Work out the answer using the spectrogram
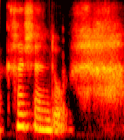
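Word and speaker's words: crescendo: D'accord, c'est un mot italien. Oui, on le prononce comme ça. Crchendo.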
